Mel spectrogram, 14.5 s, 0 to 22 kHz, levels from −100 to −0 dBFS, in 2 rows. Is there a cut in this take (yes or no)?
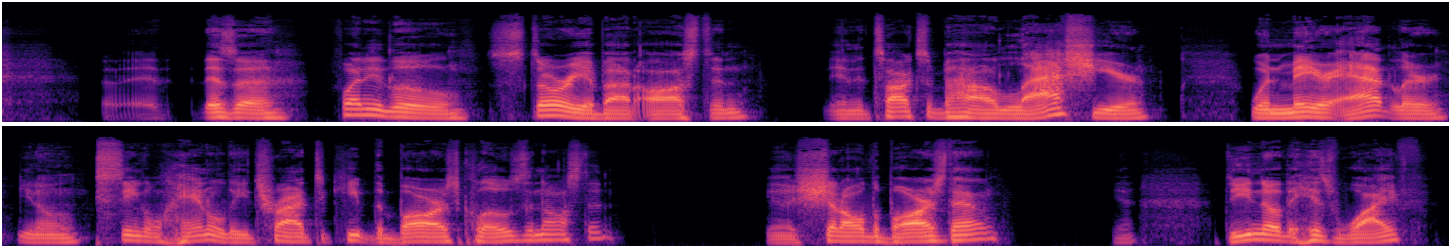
yes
